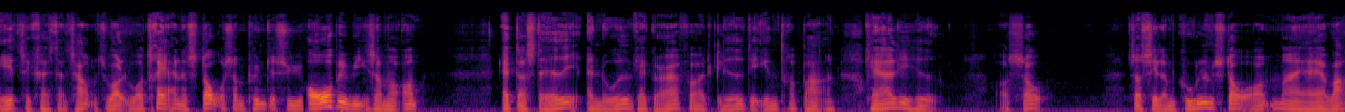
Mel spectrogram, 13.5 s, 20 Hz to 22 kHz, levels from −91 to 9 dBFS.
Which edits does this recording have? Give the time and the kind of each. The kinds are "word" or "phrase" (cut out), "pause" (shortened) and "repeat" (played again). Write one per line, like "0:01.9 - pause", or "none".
0:03.0 - word
0:06.3 - word
0:08.6 - word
